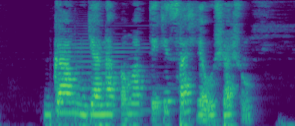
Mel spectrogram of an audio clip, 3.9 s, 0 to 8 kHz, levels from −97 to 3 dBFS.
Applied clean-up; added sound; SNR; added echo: classical method WPE with log-MMSE.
